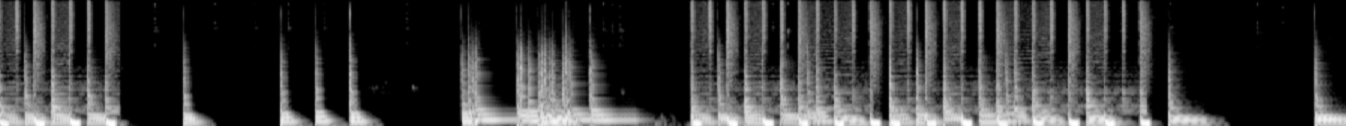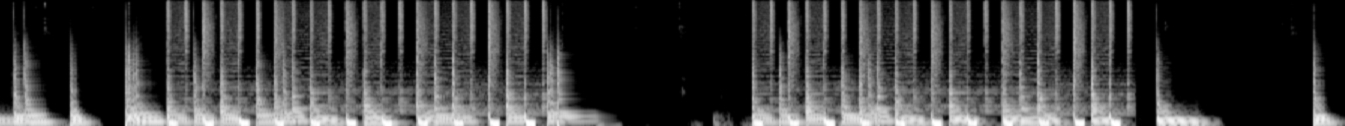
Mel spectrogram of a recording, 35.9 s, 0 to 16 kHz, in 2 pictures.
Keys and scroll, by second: 1.4 space, 8.9 ctrl+Down, 9.0 ctrl+space, 11.4 space, 15.1 space, 20.0 space, 25.0 space, 27.7 ctrl+Down, 27.8 ctrl+space, 29.3 ctrl+Down, 32.9 space.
